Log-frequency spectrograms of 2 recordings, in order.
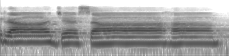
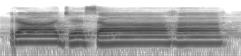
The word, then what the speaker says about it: రాజసాః: సాత్విక దేవాన్ యక్ష రక్షాంసి రాజసాహ యక్ష య మే ఆఘాత ర మే ఆఘాత రక్షాంసి అనుస్వారము ನಾಸಿಕವ ఉ ಉಚ್ಚಾರಣ ಯಕ್ಷ రక్షాంಸಿసి రాజసాహ రాజసః అనకూడదు రాజసా స దీర్ఘము తర్వాత విసర్గం యక్ష రక్షాంసి రాజసాహ ప్రేతాన్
